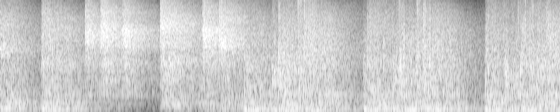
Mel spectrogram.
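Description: Hand drums playing a fast, steady Malagasy dance rhythm, a dense run of evenly repeating strokes.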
